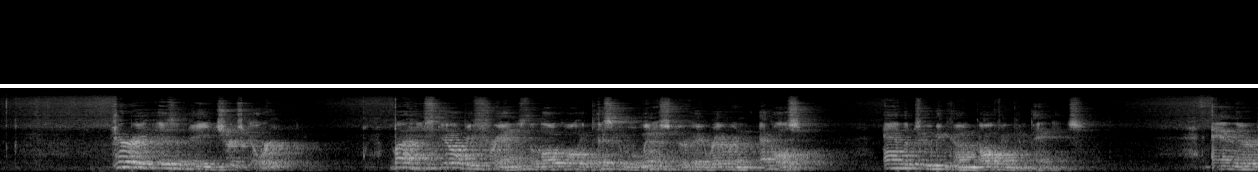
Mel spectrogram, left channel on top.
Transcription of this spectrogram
Harry isn't a churchgoer, but he still befriends the local Episcopal minister, a Reverend Eccles, and the two become golfing companions. And their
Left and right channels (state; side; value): silent; left; 55 dB below the other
